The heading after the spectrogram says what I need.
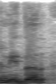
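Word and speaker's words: neither: ईदर ऑफ भी होता है, नीदर ऑफ भी होता है। लेकिन जब ईदर के साथ ऑफ और नीदर के साथ यानी कि नाइदर के साथ ऑफ लगेगा तो वो डिस्ट्रीब्यूटिव प्रोनाउंस हो जाएगा, वो कंजंक्शंस नहीं होगा।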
